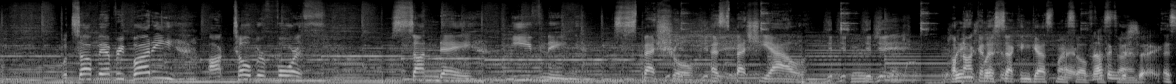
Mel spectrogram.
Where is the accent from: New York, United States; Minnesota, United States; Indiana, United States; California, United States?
California, United States; Crestline; growing up in Crestline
